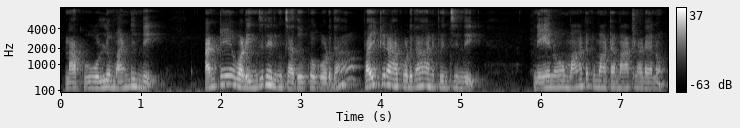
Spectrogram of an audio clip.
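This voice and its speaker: A woman's voice: on the low side, moderate pace. Woman narrating an audiobook story. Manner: first-person, expressive. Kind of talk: storytelling narration of a family novel.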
